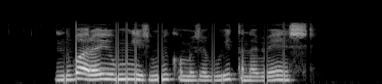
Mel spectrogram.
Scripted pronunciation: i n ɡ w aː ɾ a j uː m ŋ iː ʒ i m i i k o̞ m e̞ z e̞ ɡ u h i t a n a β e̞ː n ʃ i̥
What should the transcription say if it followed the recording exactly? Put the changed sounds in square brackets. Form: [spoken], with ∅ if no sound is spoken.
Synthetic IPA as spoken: i n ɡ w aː ɾ a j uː m ŋ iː ʒ i m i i k o̞ m e̞ [ʒ] e̞ ɡ u h i t a n a β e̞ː n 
